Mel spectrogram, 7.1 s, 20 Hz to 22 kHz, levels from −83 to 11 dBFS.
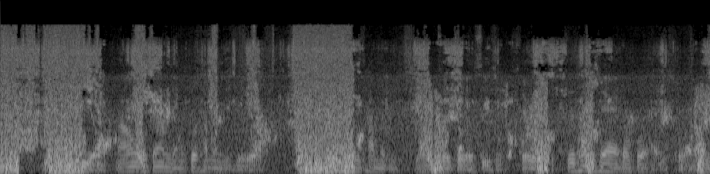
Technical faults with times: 0.19-0.46 speech suppressed in double talk
0.84-2.97 speech suppressed in double talk
3.53-7.10 speech suppressed in double talk

